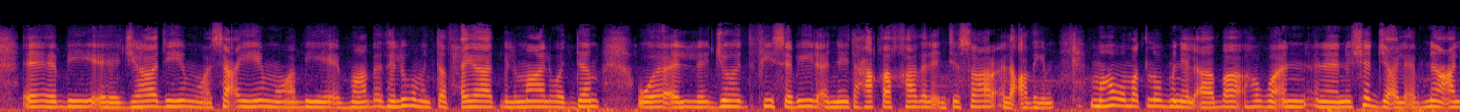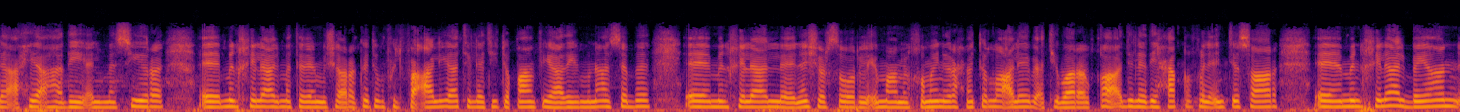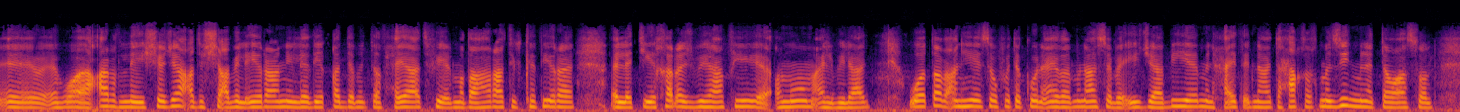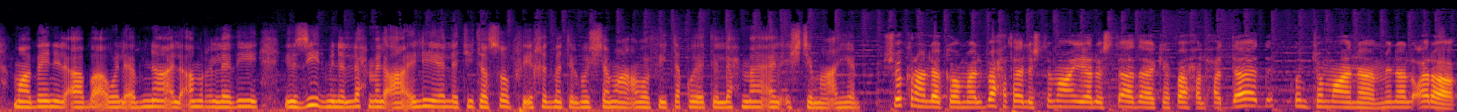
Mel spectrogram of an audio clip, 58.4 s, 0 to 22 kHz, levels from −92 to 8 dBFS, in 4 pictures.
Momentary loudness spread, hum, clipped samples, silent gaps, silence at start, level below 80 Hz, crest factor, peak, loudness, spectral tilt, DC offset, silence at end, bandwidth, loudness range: 4 LU; none; under 0.1%; none; 0 s; -38 dBFS; 16 dB; 0 dBFS; -18 LUFS; -6.5 dB/octave; under 0.1%; 0 s; 9.2 kHz; 2 LU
